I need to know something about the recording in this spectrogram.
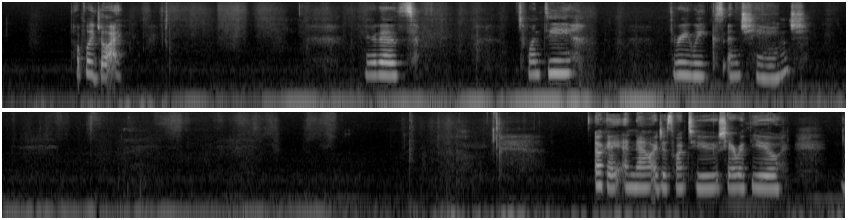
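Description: A young woman talks calmly and cheerfully, close to the microphone.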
